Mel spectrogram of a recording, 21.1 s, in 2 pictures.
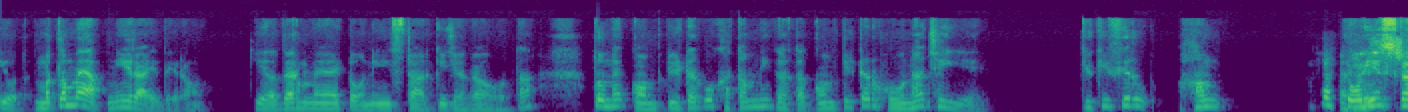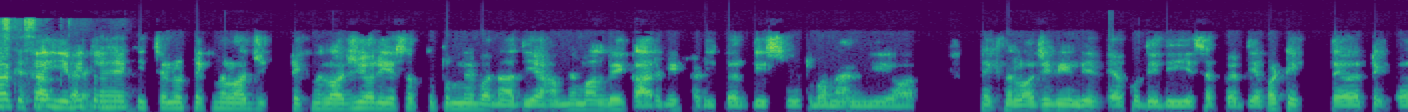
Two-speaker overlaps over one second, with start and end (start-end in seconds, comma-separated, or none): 10.2-11.5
